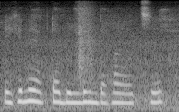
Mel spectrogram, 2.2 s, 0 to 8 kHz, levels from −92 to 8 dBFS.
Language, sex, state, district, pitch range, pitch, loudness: Bengali, female, West Bengal, Alipurduar, 255-275 Hz, 265 Hz, -13 LUFS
